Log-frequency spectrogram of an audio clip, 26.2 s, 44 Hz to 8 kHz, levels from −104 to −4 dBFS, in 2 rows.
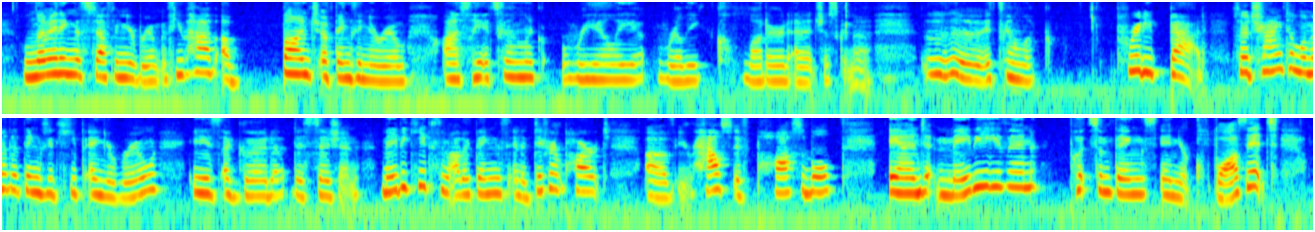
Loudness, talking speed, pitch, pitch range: -31 LUFS, 160 wpm, 245 Hz, 225-280 Hz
